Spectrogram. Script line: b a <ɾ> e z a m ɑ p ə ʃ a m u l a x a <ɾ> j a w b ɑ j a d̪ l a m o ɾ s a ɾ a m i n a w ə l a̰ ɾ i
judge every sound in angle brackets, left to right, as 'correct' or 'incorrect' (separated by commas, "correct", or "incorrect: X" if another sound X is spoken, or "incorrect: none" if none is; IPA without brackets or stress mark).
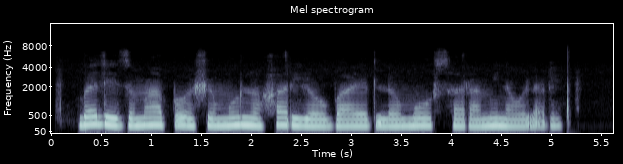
incorrect: l, correct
